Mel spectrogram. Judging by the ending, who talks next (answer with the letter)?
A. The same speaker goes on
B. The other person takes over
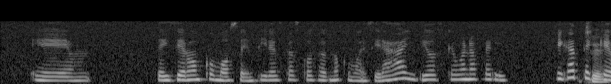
A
